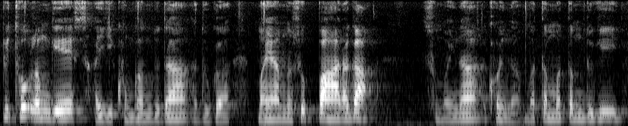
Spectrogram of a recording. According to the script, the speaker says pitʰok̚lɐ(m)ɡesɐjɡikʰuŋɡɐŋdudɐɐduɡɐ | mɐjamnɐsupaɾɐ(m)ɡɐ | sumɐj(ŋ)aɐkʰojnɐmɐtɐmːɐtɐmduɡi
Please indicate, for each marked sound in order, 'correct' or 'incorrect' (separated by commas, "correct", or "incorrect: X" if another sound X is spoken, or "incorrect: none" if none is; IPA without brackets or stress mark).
correct, incorrect: none, incorrect: n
